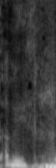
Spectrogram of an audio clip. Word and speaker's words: Ibiza: It wasn't terrible, but except that it's pronounced Ibiza.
